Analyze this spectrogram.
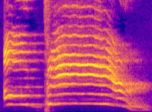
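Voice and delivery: very high-pitched frightened shriek; boy's scream. A narrator's reading. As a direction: shriek it high, as the startled boy. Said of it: "screamed Eddie".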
